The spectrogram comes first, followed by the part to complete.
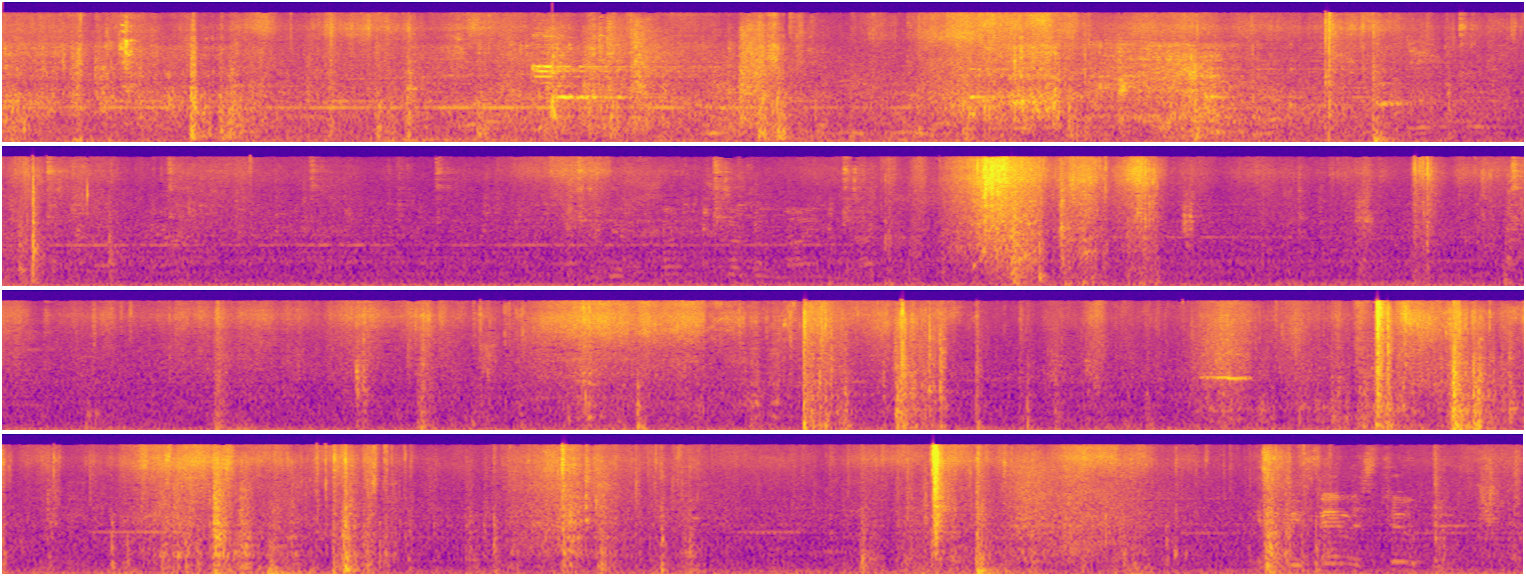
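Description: Cardboard cases of wine being handled and unloaded from a delivery van: scattered sharp knocks and thuds of boxes set down, over a steady low hum.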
